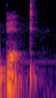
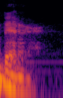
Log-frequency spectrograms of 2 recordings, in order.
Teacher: the tongue does make contact in bit but not quite in bitter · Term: flap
